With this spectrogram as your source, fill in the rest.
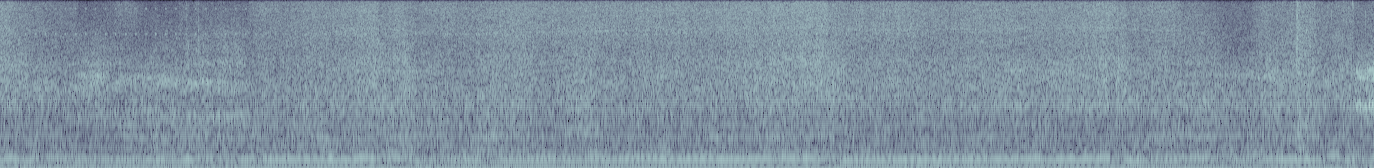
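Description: A sports car engine roars as it accelerates and shifts gears.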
